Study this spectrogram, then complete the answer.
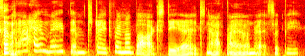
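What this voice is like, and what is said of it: Old woman character voice. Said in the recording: “my old woman impression”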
